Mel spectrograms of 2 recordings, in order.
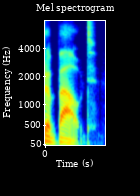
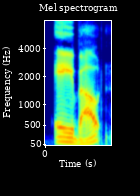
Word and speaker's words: about: It sounds like For example, in the word about, we don't say about, right? We say about. That at the beginning, that's a schwa.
